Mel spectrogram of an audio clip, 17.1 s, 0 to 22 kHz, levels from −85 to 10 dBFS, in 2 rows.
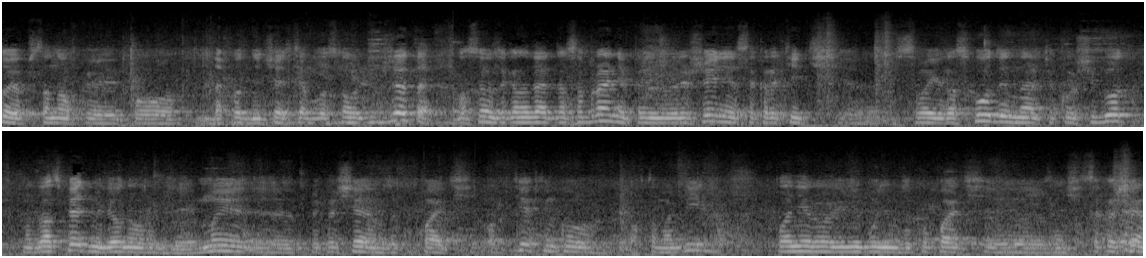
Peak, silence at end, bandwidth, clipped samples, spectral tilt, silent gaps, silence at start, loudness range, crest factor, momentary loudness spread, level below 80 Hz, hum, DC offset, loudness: -10 dBFS; 0 s; 15.5 kHz; under 0.1%; -6 dB/octave; none; 0 s; 4 LU; 18 dB; 8 LU; -50 dBFS; none; under 0.1%; -28 LUFS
